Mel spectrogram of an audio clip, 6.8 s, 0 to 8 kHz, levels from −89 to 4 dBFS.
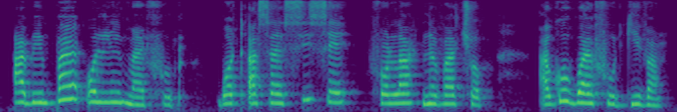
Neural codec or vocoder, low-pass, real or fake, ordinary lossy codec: codec, 16 kHz, 2 kbps, FunCodec, trained on Chinese and English, 25 frames a second; none; fake; none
